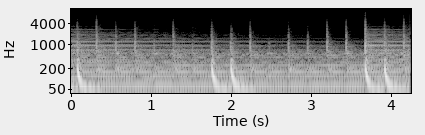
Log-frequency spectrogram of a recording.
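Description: Dark, brooding background music: a steady low drone with a heartbeat-like double bass thump about every two seconds and quick light ticks in between.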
